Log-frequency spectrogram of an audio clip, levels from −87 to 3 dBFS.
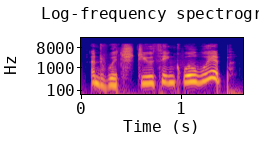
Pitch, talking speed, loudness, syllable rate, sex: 225 Hz, 260 wpm, -18 LUFS, 5.2 syllables/s, female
